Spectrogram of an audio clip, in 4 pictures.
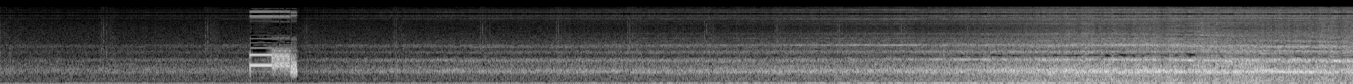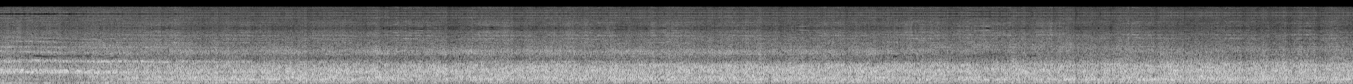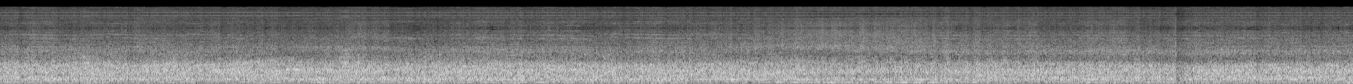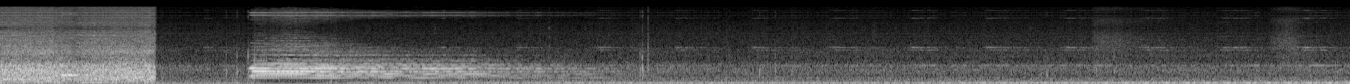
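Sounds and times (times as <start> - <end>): train wheels on rail: 0.0 - 54.0
locomotive passing: 7.3 - 42.2.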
